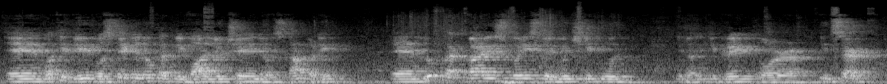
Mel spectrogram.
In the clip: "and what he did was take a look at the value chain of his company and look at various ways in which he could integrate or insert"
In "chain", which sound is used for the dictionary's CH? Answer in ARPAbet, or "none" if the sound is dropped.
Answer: CH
